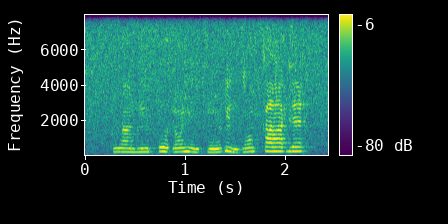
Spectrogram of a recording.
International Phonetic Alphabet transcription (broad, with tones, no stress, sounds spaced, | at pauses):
w ã˧ n ĩ˧ p o˦˨ ɗ ɔ̃˦ j ũ˨ k͡p ũ˨˦ ɗ ĩ˨ ɡ͡b ɔ̃˦ k aː˦ ɡ ɛ˦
